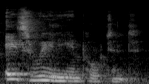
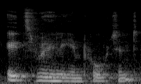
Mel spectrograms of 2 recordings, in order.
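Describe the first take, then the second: No difference in how they are said.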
